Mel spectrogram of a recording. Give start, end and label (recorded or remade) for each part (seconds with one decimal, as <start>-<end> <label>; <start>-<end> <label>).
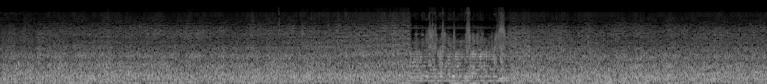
0.0-4.1 recorded; 4.1-5.1 remade; 5.1-7.7 recorded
